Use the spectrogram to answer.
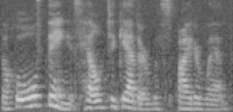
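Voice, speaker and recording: A woman teacher giving an educational read-aloud for children, explaining as she goes with deliberate, instructive phrasing and emphasis on key words. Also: low-pitched, animated, darkish tone. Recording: distant mic with faint hiss.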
